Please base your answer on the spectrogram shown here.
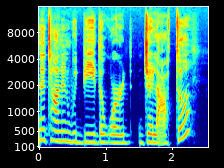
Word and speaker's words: gelato: So, if your G is placed before an I or an E, it's pronounced as the J in jam.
